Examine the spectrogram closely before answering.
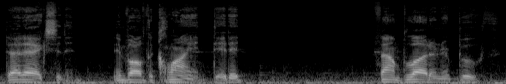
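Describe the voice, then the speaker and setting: An actor playing a blunt male mercenary who asks short, direct questions over soft club music. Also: sits low, fairly even intonation, a little slow. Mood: probing. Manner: terse, direct, probing.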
